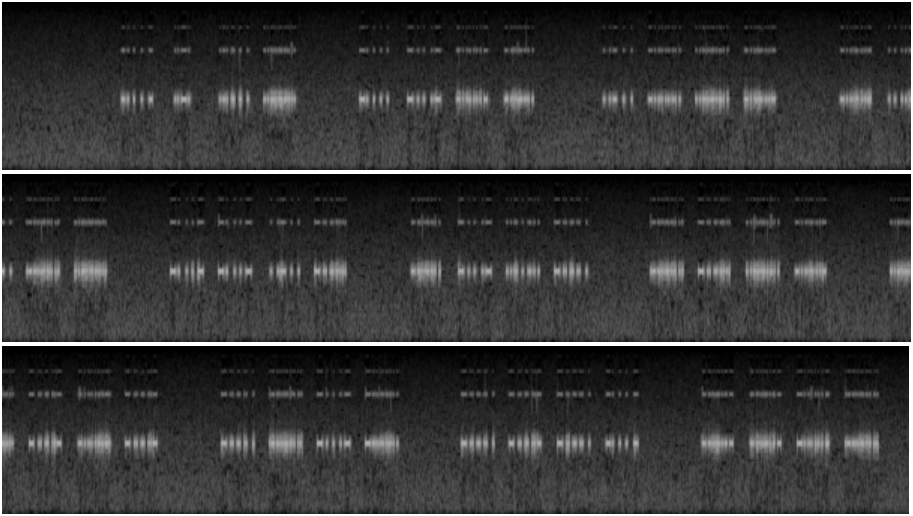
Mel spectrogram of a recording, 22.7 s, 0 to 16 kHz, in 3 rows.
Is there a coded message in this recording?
Yes: Hellschreiber (Feld-Hell, 122.5 baud) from 1.0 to 22.5 s, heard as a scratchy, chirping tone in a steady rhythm, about 1800 Hz. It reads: V172 LMO6 YCZQ QJ52 WWTR 6MXF 5RZQ 2AGA F5HE FAFU 00D5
